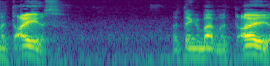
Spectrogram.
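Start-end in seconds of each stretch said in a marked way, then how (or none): 2.2-2.7 voice dropped lower on one word. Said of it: "I drop my voice when I say that name".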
